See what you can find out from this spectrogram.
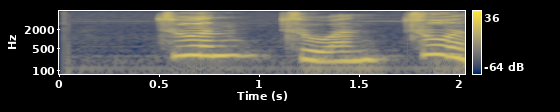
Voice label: "Zun", Chinese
